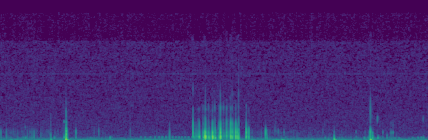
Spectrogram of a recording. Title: Stomach growls UwU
